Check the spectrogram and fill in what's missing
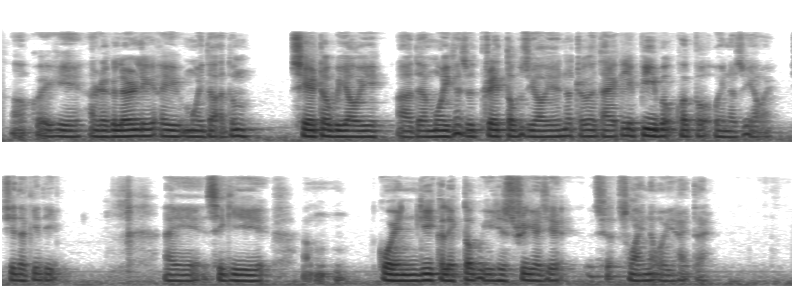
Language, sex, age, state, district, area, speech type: Manipuri, male, 30-45, Manipur, Imphal West, urban, spontaneous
